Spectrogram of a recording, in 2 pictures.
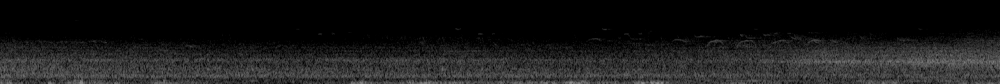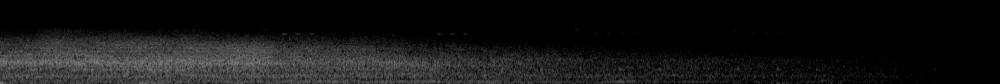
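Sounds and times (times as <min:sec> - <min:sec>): passing train: 0:00.0 - 0:18.2
birds chirping: 0:00.2 - 0:09.4.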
